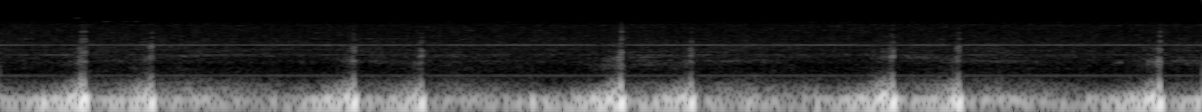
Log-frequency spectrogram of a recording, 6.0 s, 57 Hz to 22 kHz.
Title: HEARTBEAT SOUNDS| Help Your Baby Get to Sleep (20 min) 🖤| baby sleep #baby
